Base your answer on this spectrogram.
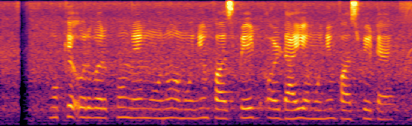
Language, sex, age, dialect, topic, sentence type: Hindi, female, 18-24, Kanauji Braj Bhasha, agriculture, statement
